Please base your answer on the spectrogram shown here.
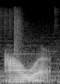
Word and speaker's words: hour: Tapi bukan dibaca hour, tapi hour. Hour cara membacanya. Nah, pengucapannya inilah dimulai dari vokal.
